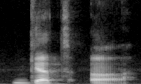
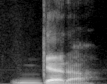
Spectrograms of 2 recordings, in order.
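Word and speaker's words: goetta: white pepper and cloves the name is pronounced geta g t hyphen u h Getta so yeah Getta can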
